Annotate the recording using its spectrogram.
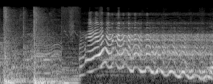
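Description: A moment of audience laughter and music, then a horse whinny: one long, shaky call that leaps up and falls steadily in pitch.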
